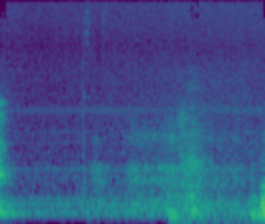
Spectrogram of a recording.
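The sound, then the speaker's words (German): A faint, drawn-out wooden creak, like a floorboard or door straining overhead in a dark house at night, rising briefly out of a quiet hush with no one speaking. “Dann höre ich plötzlich ein Knarzen über mir.”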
